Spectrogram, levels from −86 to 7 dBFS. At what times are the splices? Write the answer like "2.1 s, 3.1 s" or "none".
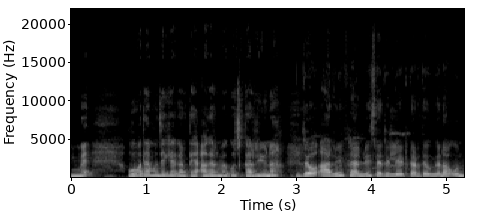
2.9 s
